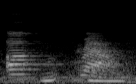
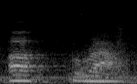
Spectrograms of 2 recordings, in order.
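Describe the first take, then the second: The two takes are said the same way.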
